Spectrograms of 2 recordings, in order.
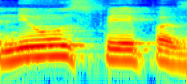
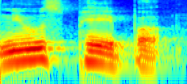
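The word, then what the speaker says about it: newspaper: அது எஸ் இல்லை, நியூஸ் பேப்பர், Z, நியூஸ் பேப்பர்.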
